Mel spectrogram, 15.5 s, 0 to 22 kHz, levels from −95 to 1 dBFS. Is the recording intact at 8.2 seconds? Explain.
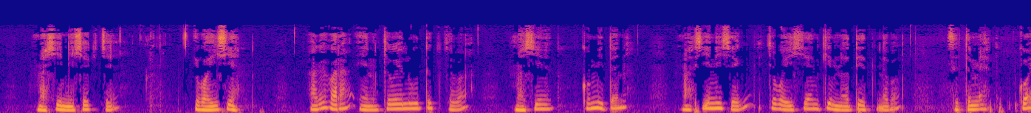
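No, at 8.2 seconds you're hearing the same AAC compression damage that runs through the whole clip. Nothing comes through above 9 kHz, and the speech sounds dull and smeared with a fizzy edge, which fits a starved bitrate, likely around 32 kbps AAC-LC.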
